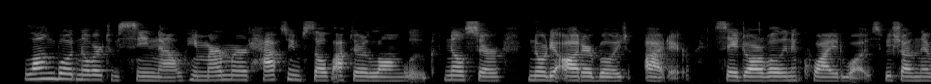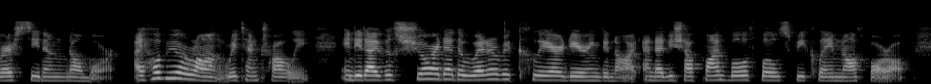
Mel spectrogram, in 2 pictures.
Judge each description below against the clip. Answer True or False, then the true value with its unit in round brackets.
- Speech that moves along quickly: True (215 wpm)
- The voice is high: True (195 Hz)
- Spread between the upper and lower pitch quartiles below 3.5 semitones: True (2.7 semitones)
